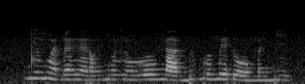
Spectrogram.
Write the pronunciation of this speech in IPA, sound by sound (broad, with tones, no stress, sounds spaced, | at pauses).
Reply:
d ĩ˦ ɡʷ ɛ̃˨ ɓ ɛ̃˧ ɣ ɛ̃˨ ɾ ɔ̃˧ ɡ͡b ũ˨ z ũ˨ ɣ oː˧ ŋ aː˨ ɡ͡b ɨ˦ ɡʷ i˨˦ m e˧ ɗ oː˨ m ɛ̃˧ ɡ͡b i˦˨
